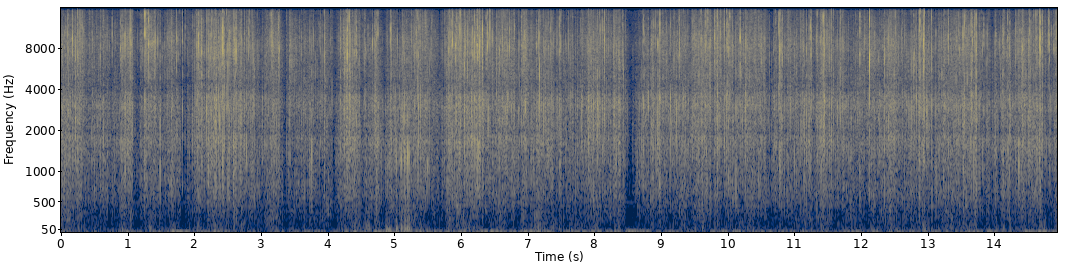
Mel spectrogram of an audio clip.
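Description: A clear plastic bag filled with cotton pads lies on its side on a table while fingertips and nails crinkle the plastic and rub across it. The result is a steady, dense stream of crackly, rustling crinkles with bright edges and a low, soft undertone, continuous throughout with no distinct separate hits.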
